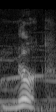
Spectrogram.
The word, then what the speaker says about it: Newark: so many Italians settled initially in NK or as they would pronounce it nerk and then you at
